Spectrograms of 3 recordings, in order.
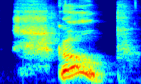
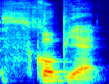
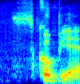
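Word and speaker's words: Skopje: Uh, talk about your town and tell me if I'm pronouncing it right, scope. It's Scopier almost. Scopia. Scopia. Yeah, Scopia.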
